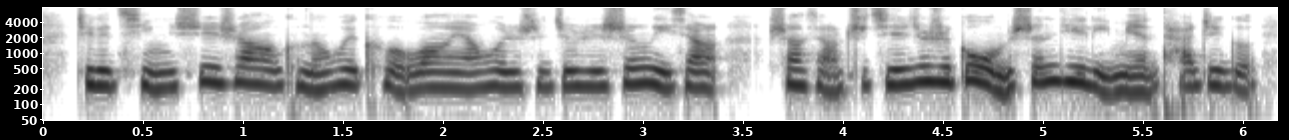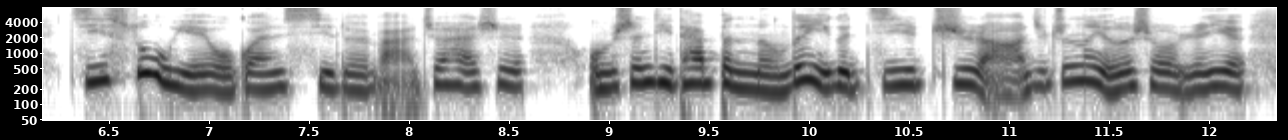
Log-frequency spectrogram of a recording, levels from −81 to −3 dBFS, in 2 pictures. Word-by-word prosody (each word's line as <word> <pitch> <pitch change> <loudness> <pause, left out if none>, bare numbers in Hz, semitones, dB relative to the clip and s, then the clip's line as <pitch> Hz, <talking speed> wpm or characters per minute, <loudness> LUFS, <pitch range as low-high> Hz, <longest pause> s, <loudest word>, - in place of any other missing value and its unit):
这 245 - -1
个 230 - +4
情 220 -2 -2
绪 270 +4 -1
上 255 -3 0
可 230 - -8
能 205 0 -1
会 240 - 0
渴 225 -4 -4
望 210 +3 -1
呀， 205 0 -3
或 225 0 -2
者 215 - -1
是 220 +1 -8
就 225 +1 -2
是 225 0 -1
生 250 +3 -1
理 225 - +3
向 215 -1 -2 0.2
上 245 -2 -1
想 205 -4 -5
吃， 235 - -7
其 240 0 -1
实 245 - +2
就 275 +2 +2
是 275 -1 +3
跟 290 +2 +2
我 255 - +5
们 180 - +2
身 270 +5 0
体 280 -2 +3
里 200 -8 +1
面 180 -1 0
它 225 - -5
这 235 0 -1
个 205 0 -5 0.2
激 280 +1 +1
素 390 0 +5
也 200 -5 +3
有 180 -2 0
关 205 +1 -1
系， 220 -1 -3
对 195 -2 -3
吧？ - - -6
这 245 - -4
还 230 -3 -1
是 225 0 -3 0.3
我 - - -1
们 205 +2 +2
身 260 +3 +2
体 270 -1 +5
它 255 +1 +3
本 255 -5 +2
能 185 -2 +1
的 280 - +5
一 230 -8 +5
个 220 - +6
机 235 +3 -2
制 250 0 -1
啊。 - - -2
就 220 +4 -4
真 275 +4 -1
的 285 - +2
有 225 - +3
的 205 - +3
时 230 - -4
候， 210 - +1
人 195 +3 0
也 215 -3 +2
225 Hz, 335 characters per minute, -23 LUFS, 210-250 Hz, 0.3 s, 个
